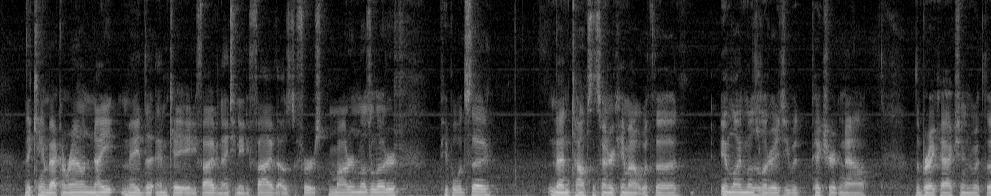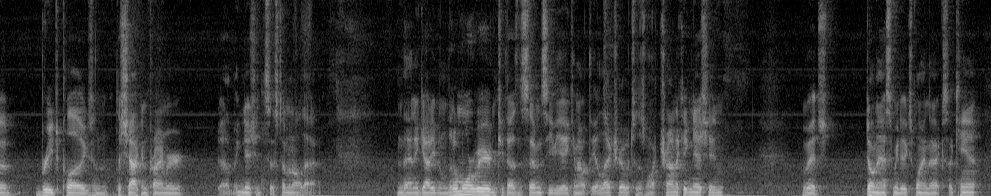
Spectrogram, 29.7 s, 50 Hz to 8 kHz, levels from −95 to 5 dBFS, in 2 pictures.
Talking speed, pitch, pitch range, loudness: 170 wpm, 100 Hz, 95-110 Hz, -28 LUFS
